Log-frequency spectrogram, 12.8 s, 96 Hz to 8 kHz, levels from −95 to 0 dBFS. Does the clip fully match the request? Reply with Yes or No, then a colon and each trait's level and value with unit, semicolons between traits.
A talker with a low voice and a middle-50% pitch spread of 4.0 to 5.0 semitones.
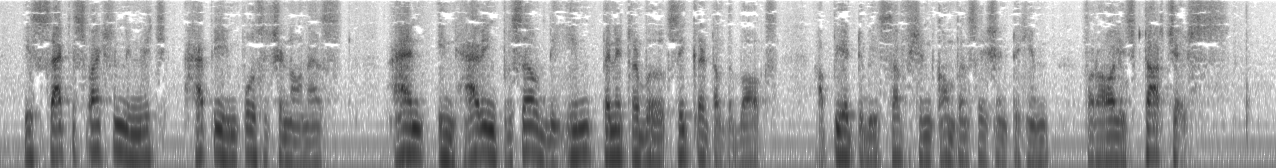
Yes: low, 110 Hz; average, 4.6 semitones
